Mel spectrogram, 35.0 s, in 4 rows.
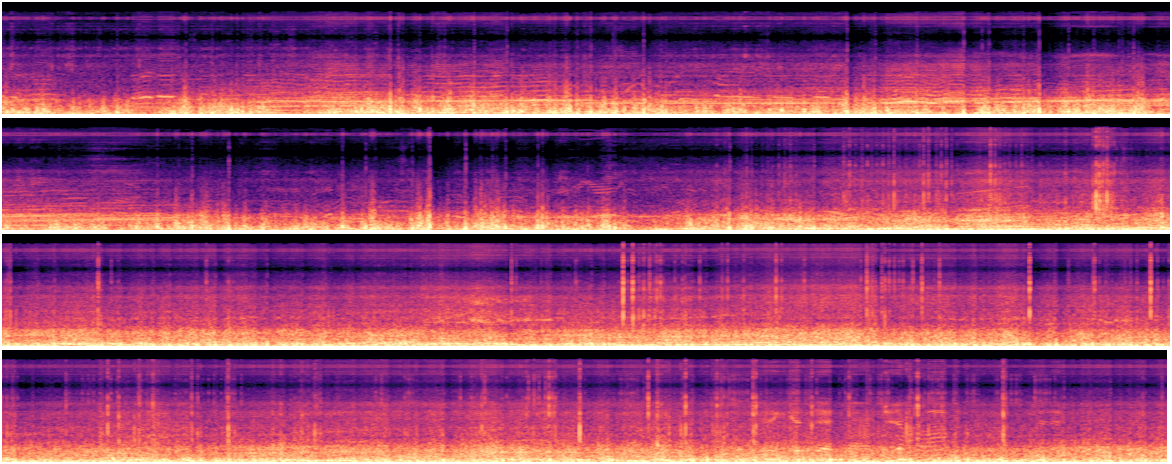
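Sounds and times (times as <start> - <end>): car engine rumbling: 0.0 - 35.0
road and wind noise: 0.0 - 35.0
sharp clicks and rattles: 14.1 - 35.0.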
